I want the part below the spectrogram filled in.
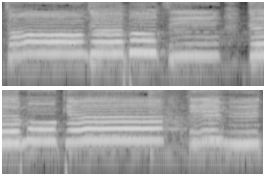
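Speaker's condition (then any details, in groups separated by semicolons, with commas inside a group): No condition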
